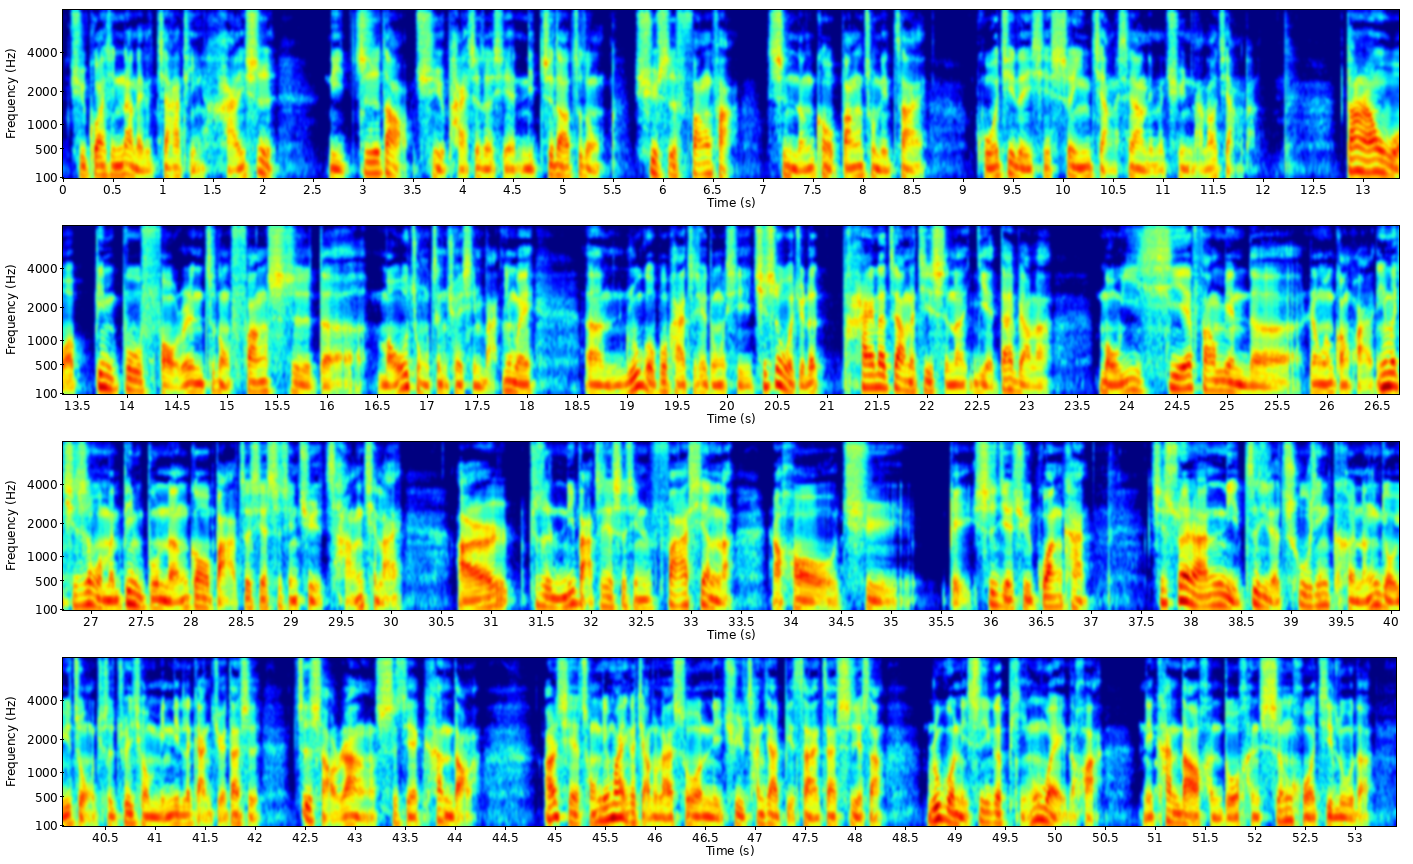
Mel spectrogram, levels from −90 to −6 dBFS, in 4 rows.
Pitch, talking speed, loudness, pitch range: 120 Hz, 250 characters per minute, -21 LUFS, 105-155 Hz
